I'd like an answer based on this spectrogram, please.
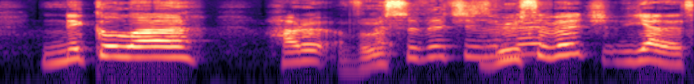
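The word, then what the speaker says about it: Vučević: Vucevic? Yeah, that's how you pronounce it, right?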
